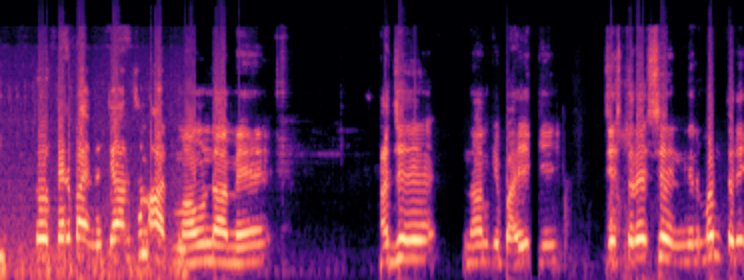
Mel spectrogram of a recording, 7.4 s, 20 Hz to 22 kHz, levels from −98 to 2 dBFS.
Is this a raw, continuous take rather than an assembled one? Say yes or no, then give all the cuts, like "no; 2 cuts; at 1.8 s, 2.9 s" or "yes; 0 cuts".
no; 1 cut; at 1.8 s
